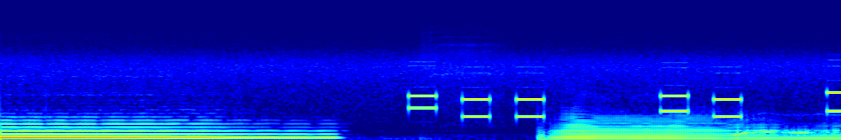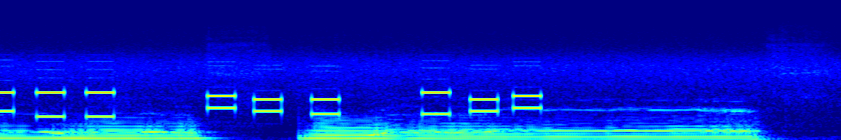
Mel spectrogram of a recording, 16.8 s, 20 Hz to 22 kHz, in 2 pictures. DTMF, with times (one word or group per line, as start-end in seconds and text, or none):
4.1-5.4 011
6.6-7.4 81
8.3-9.6 933
10.5-11.8 074
12.6-13.8 670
